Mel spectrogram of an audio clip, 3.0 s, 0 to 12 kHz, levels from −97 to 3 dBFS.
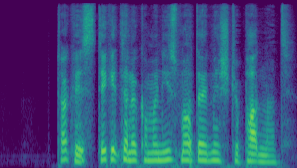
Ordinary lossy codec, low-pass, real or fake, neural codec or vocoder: AAC, 64 kbps; 10.8 kHz; fake; codec, 16 kHz in and 24 kHz out, 0.4 kbps, LongCat-Audio-Codec, two codebook decoder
